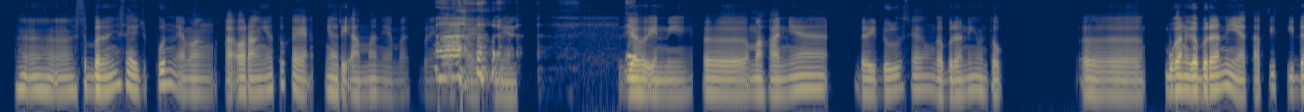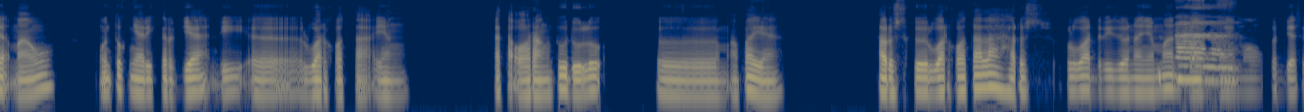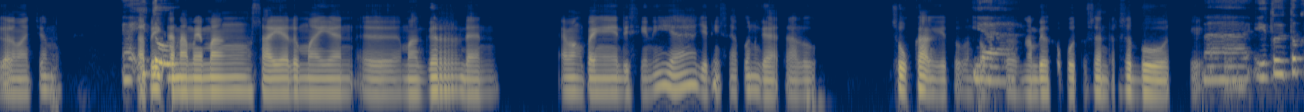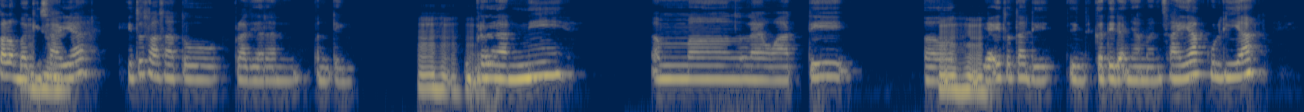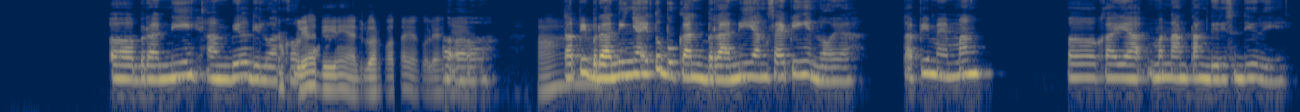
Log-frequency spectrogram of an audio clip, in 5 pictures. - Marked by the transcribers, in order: tapping; other background noise; chuckle
- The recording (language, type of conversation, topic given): Indonesian, unstructured, Apa pelajaran hidup terpenting yang pernah kamu pelajari?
